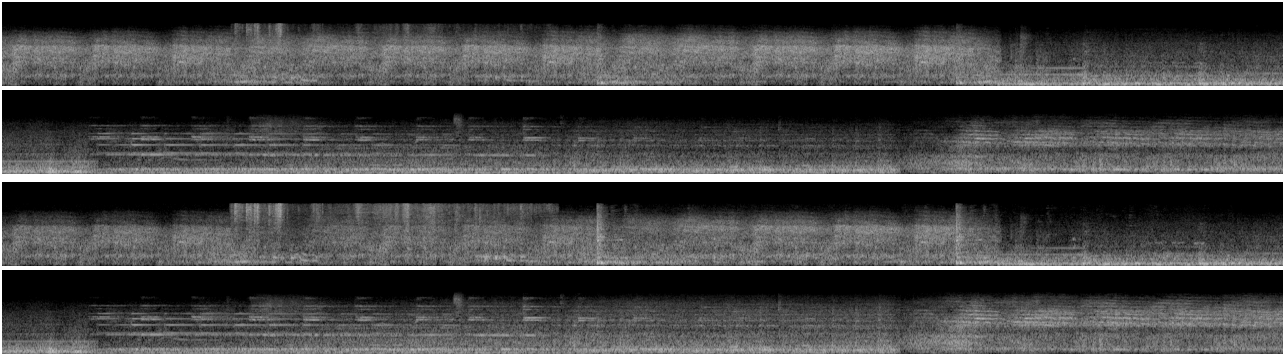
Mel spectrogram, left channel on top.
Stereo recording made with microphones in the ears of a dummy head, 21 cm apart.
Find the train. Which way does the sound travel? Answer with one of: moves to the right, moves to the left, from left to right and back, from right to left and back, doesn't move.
moves to the right.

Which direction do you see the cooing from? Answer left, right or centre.
right.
